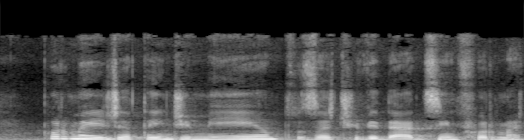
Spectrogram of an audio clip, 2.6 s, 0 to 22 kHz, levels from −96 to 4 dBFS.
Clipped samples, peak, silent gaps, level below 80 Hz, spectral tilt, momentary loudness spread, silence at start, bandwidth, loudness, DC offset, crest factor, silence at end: under 0.1%; 0 dBFS; none; -46 dBFS; -6 dB/octave; 6 LU; 0.25 s; 17 kHz; -12 LUFS; under 0.1%; 12 dB; 0 s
